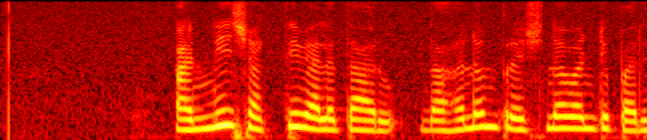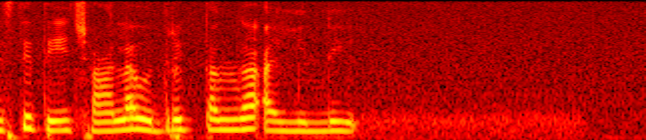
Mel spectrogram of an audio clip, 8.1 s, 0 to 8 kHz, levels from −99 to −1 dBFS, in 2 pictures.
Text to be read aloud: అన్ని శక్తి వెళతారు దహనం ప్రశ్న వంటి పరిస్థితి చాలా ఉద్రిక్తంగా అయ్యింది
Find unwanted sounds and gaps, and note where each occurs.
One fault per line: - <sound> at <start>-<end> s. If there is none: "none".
none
